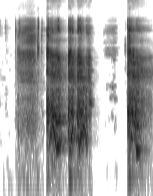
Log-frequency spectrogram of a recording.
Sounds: Cough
